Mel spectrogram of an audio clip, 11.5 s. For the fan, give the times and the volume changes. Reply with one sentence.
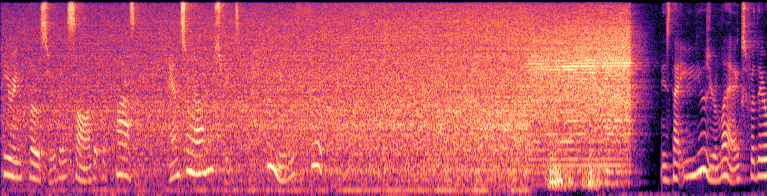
You can hear the fan from 0.0 to 9.5 s, getting louder.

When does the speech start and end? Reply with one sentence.
The speech can be heard from 0.0 to 4.8 s and from 8.9 to 11.4 s.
